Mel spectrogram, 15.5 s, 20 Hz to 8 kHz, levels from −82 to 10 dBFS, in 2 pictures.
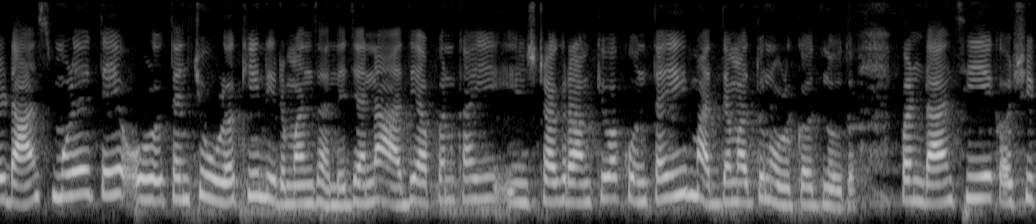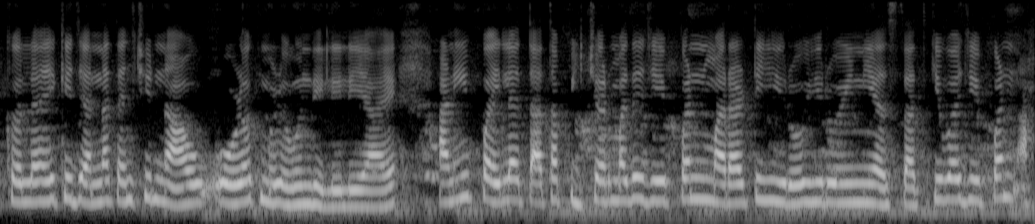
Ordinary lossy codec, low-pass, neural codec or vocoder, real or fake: none; none; none; real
